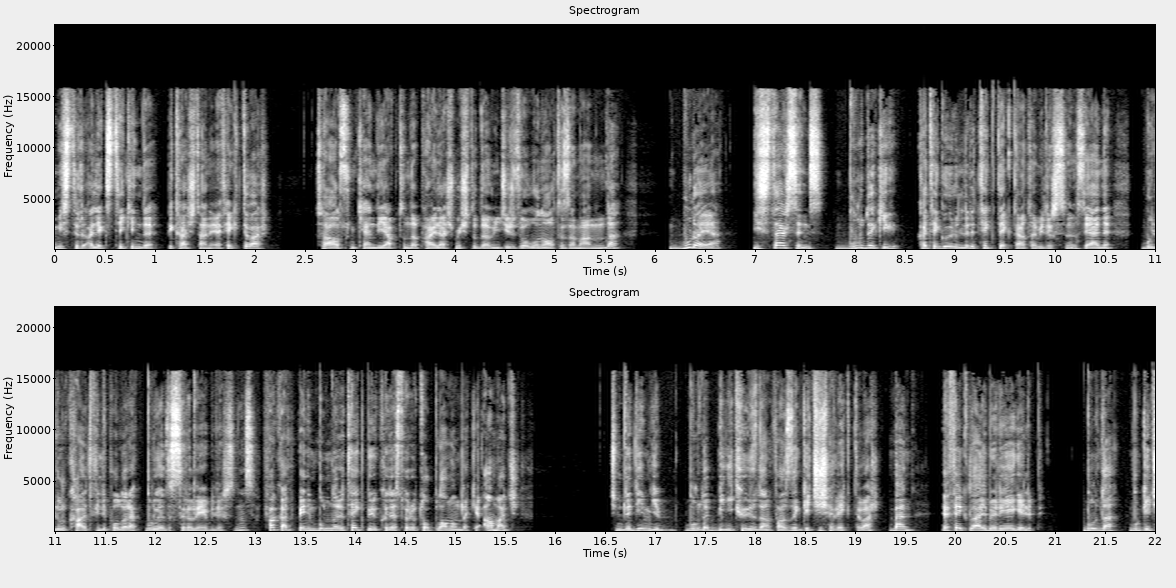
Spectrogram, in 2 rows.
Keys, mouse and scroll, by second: 15.6 click, 20.0 click.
